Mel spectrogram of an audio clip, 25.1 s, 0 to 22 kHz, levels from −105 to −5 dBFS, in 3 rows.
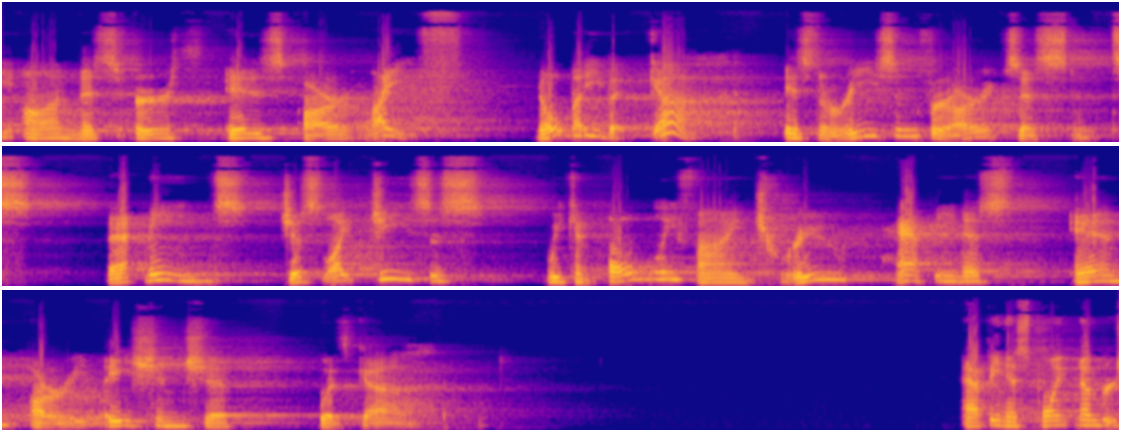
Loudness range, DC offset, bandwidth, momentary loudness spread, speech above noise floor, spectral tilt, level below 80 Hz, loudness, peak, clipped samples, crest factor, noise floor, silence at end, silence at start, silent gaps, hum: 5 LU; under 0.1%; 16.5 kHz; 12 LU; 65 dB; -4 dB/octave; -66 dBFS; -24 LUFS; -2 dBFS; under 0.1%; 22 dB; -89 dBFS; 0 s; 0 s; none; none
